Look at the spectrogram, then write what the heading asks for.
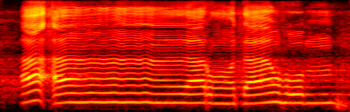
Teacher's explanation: Ro sukun jatuh setelah harokat fathah maka harus dibaca tebal.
